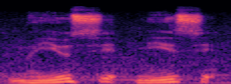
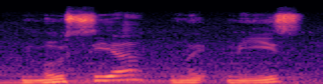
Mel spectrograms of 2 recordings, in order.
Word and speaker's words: Mysia: Okay, atop a wooded mountain in Mysia. They keep pronouncing this weird in every dialogue. It's like Musia? It's not just Mysia. Like, they don't pronounce it like that.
